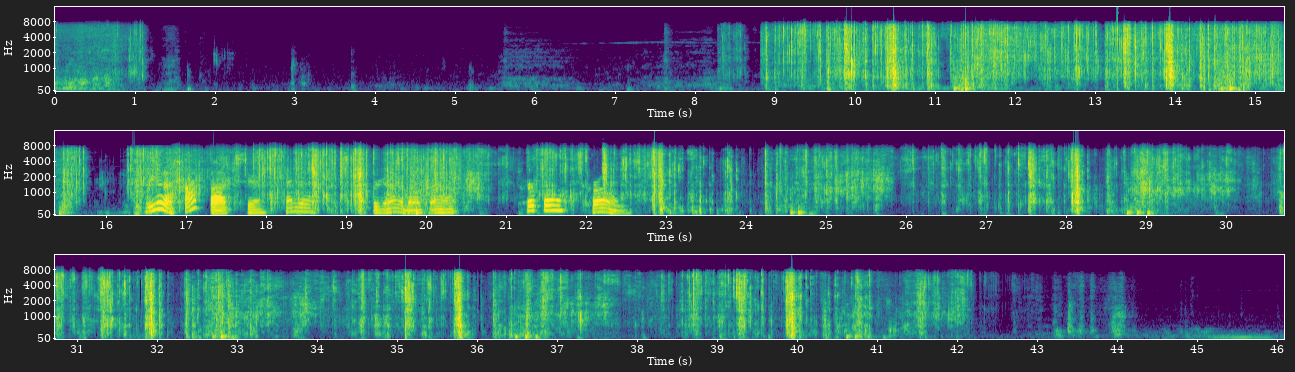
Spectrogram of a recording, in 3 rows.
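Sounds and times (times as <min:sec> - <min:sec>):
foil wrappers tearing and crinkling: 0:00.0 - 0:01.1, 0:08.3 - 0:42.6.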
